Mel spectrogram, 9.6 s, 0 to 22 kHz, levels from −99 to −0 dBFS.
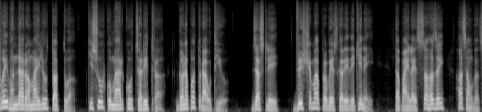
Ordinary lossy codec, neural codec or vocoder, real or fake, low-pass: none; autoencoder, 48 kHz, 32 numbers a frame, DAC-VAE, trained on Japanese speech; fake; none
